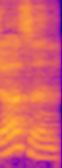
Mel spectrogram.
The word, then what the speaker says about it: dozen: So in dozen, we have first syllable stress, but our O doesn't really follow the rules here. It is a vowel schwa, and it sounds like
